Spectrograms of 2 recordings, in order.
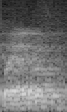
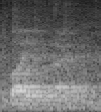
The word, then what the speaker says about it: BioAgro: Union LIFE project called BioAgro. Some people from the US, when I pronounce it very fast, they say, "Did you say Viagra?" BioAgro.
